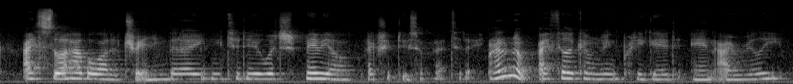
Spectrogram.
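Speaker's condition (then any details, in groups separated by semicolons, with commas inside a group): No condition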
